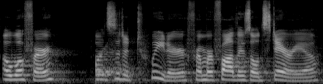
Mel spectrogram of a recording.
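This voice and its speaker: A woman's voice: medium pitch, moderate pace, bright, forceful tone, natural voice. A woman narrating a radio drama in a wry, theatrical storybook manner. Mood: wry, storytelling. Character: wry storyteller narrating a girl inventor's tale.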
